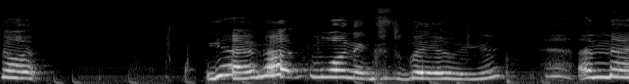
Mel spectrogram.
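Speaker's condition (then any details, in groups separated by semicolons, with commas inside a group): Cerebral palsy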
